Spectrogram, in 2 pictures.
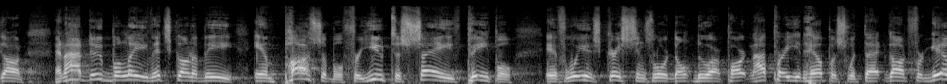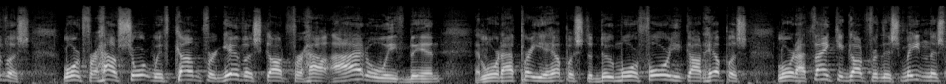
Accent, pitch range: American, 160-210 Hz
